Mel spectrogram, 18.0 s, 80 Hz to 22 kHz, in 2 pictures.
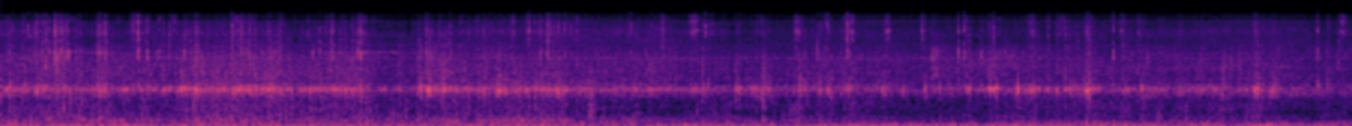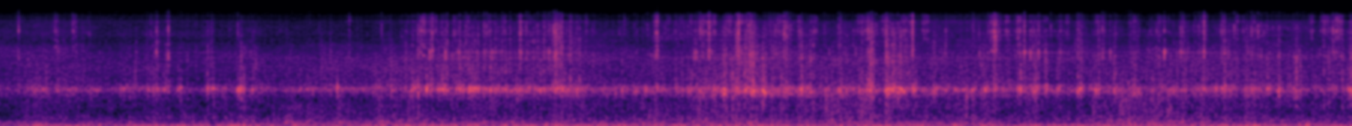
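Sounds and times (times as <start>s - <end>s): bike and stones rattling: 0.0s - 18.0s
bike tyre noise on gravel: 0.0s - 18.0s
wind rumble on microphone: 0.0s - 18.0s.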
